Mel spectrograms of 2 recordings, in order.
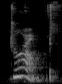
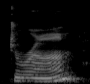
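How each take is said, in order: First: The word is said quickly as one unit. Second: The word is stretched out slowly. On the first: "fast like a word" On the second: "Say it slowly"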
